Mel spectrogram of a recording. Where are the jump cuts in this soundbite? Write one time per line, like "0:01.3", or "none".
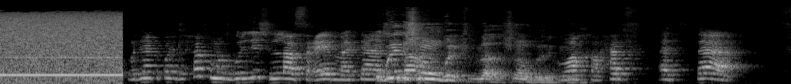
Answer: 0:01.2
